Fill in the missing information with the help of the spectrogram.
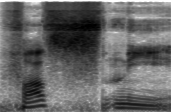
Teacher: Yang fasli tidak fasni ya. Fasli itu tanpa mencucu kedua bibir kita, kecuali nanti kalau shad-nya berharokat dhammah ya. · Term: huruf shad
